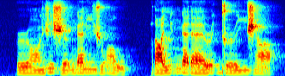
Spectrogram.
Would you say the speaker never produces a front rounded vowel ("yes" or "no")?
yes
